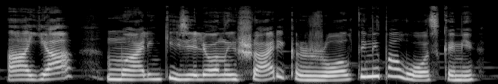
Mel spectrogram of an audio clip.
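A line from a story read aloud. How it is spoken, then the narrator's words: Happy laughing. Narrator (Russian): придумала Грыся и, смеясь от счастья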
